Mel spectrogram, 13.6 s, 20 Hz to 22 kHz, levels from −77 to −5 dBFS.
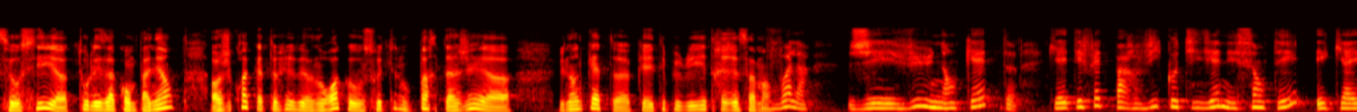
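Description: No technical faults can be heard in this audio.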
